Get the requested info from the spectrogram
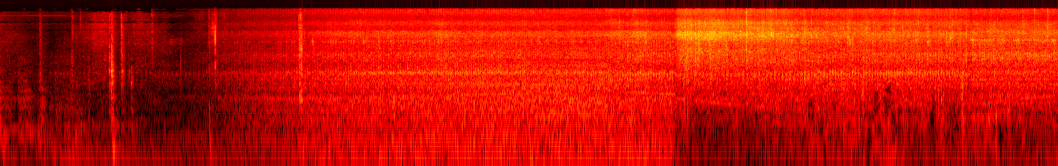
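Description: A pickup truck's engine starts, then the truck drives off over grass and onto a gravel track, with a steady engine rumble and tyre and wind noise, loudest in the middle.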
